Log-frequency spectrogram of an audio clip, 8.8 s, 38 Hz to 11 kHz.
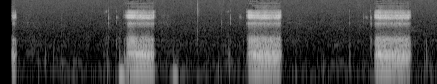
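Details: Golden retriever puppy, 15 weeks old, snoring: three rough, rattling snores at a steady pace of about 24 a minute, with quiet room sound between them.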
